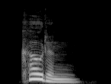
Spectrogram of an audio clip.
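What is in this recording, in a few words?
"codon", English, British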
